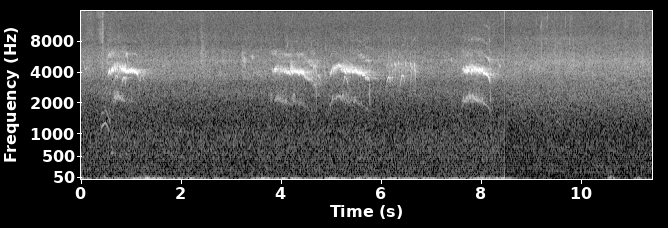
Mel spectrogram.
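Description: A wild bird calling: about five short, high, arching calls spaced across several seconds. Under them runs a steady rushing noise that falls away after about nine seconds.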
